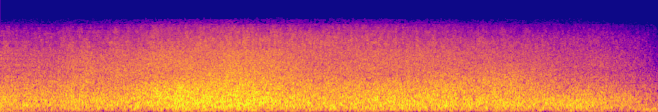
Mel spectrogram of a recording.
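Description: Open-sea waves washing: a steady rushing that swells a couple of seconds in and eases off near the end.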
